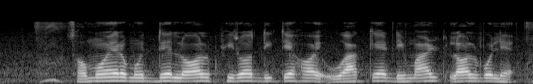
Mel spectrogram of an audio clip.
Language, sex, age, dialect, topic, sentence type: Bengali, male, 18-24, Jharkhandi, banking, statement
